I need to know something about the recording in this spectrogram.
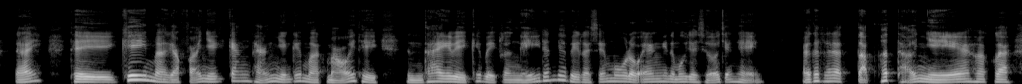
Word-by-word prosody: Đấy, 120 +9 +2 0.3
thì 115 -3 +5
khi 210 +1 +7
mà 145 -11 +2
gặp 110 -1 -2
phải - - -2
những 125 -2 0
cái 130 - -19
căng 155 -1 -2
thẳng, 115 +2 -3
những 115 -4 -1
cái 150 +5 -4
mệt 105 -7 -1
mỏi 100 +8 0
thì, 110 -7 -1 0.3
ừm, 100 -1 -2
thay 130 +3 +2
vì 115 -4 +4
cái 150 - -8
việc 110 -5 -3
là 105 - -2
nghĩ 105 +6 -2
đến 180 +4 -3
cái 205 -1 -1
việc 120 -9 -1
là 105 - -1
sẽ 125 - -5
mua 140 0 -2
đồ - - +3
ăn 125 +2 -2
hay 135 0 -5
là 120 - -2
mua 120 +1 -2
trà 115 - 0
sữa 100 0 -2
chẳng 115 +1 -4
hạn, 105 -4 -3 0.4
bạn 110 - +1
có 155 - +2
thể 140 -2 -4
là 145 - +2
tập - - +2
hít 175 +1 +3
thở - - -3
nhẹ 115 -1 +3
hoặc 120 -1 -3
là, 115 -2 +4
120 Hz, 275 wpm, -24 LUFS, 110-140 Hz, 0.4 s, khi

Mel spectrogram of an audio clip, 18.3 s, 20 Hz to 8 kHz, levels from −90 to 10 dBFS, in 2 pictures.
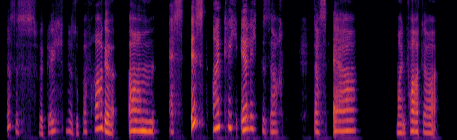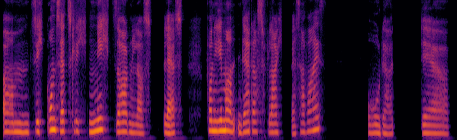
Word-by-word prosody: Das 310 -6 -12
ist 195 -2 -15
wirklich 195 +8 -11
'ne 210 -3 -13
super 170 +5 -16
Frage. 245 -5 -1 0.2
Ähm, 215 -1 +2 0.3
es 200 0 -10
ist 400 0 +2
eigentlich 290 +2 0
ehrlich 260 +3 +1
gesagt, 205 -3 -12 0.6
dass 205 -1 -8
er, 220 +1 -2 0.8
mein 180 -1 -6
Vater, 205 -4 -3 0.4
ähm, 195 -1 +1
sich 205 +2 -2
grundsätzlich 210 -2 +3
nichts 240 +4 +4
sagen 200 -1 +1
lasst 165 -2 -5 0.2
lässt 170 -1 0 0.4
von 220 0 +5
jemandem, 215 -3 +6
der 200 +2 +1
das 205 0 -5
vielleicht 185 -1 -5
besser 165 +5 -9
weiß 240 +5 -1 0.9
oder 170 -2 -5 0.6
der 165 -2 -4
205 Hz, 105 wpm, -26 LUFS, 185-220 Hz, 0.9 s, jemandem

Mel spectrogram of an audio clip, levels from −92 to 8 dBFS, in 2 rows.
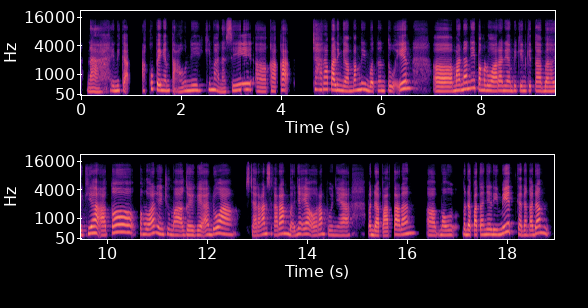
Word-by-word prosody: Nah, 180 +1 -4
ini 230 +1 -1
Kak, - - -2 0.2
aku 310 - -6
pengen 240 -5 +2
tahu 205 -3 -7
nih 240 0 0
gimana 260 -11 -1
sih, 235 +8 -2 0.3
eee, 195 -2 -4
Kakak, 210 +5 -1 0.5
cara 280 0 -2
paling 255 -2 +4
gampang 215 +4 -1
nih 280 +1 +1
buat 205 0 -2
nentuin, 225 +8 0 0.5
eee, 205 -1 +4
mana 245 +5 +3
nih 355 +1 -1
pengeluaran 230 -3 +2
yang 225 -1 -1
bikin 225 0 -3
kita 215 -1 -3
bahagia 210 +7 +1 0.2
atau 335 +9 +3
pengeluaran 250 +4 +1
yang 250 - -1
cuma 210 -4 0
gaya-gayaan 215 +1 0
doang. 260 -2 +3 0.2
Secara 190 -1 -5
kan 260 - 0
sekarang 270 +1 +1
banyak 240 +2 -2
ya 260 -1 +1
orang 230 +6 -1
punya 200 -1 -5 0.3
pendapatan, 215 +8 +1 0.2
eee, 205 -1 -1
mau 210 -1 0 0.3
pendapatannya 230 +1 +2
limit 300 +12 +2
kadang-kadang, 235 +6 0
230 Hz, 140 wpm, -24 LUFS, 210-260 Hz, 0.5 s, paling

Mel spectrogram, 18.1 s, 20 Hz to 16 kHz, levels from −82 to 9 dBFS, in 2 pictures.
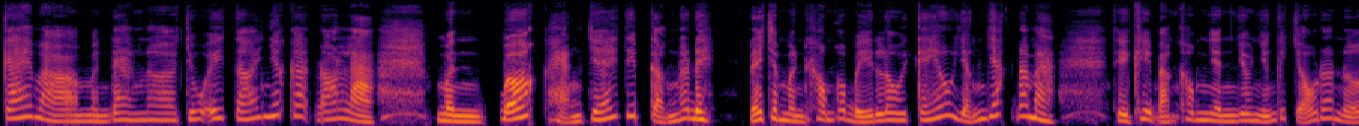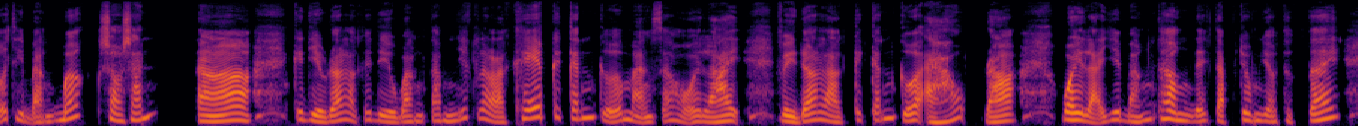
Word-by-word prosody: Cái 260 +4 +1
mà 170 -11 +1
mình 170 -1 -3
đang, 205 0 -3
ơ, 200 -1 -3
chú 225 0 -2
ý 245 +2 -1
tới 245 0 -3
nhất 320 +3 -1
á, 315 -2 -3
đó 225 +1 -2
là 185 -11 +3 0.4
mình 165 -5 +4
bớt - - +7
hạn 160 +2 -2
chế 225 +7 +2
tiếp 320 -1 -2
cận 155 +1 -1
nó 225 - 0
đi, 235 -4 +6 0.3
để - - +5
cho 250 - 0
mình 185 -7 0
không 210 +4 -3
có 245 - -3
bị 155 0 +1
lôi 200 +2 +1
kéo 250 +10 -1
dẫn 250 -4 -1
dắt 335 +4 -3
đó 315 - +1
mà. 210 -10 +3 0.4
Thì 185 - +1
khi 230 -3 0
bạn 155 -4 -2
không 210 +1 -3
nhìn 175 -4 0
vô 195 - -1
những 170 -2 -2
cái 255 - -9
chỗ - - -2
đó 255 - -3
nữa 155 - -2
thì - - -4
bạn 160 +5 -4
bớt 255 +8 +1
so 195 - 0
sánh. 200 +8 +1 0.3
Đó, 180 +3 +6 0.3
cái 225 - -3
điều 180 -7 +2
đó 175 +3 +2
là 205 - -4
cái 210 - -9
điều 165 -6 -1
quan 160 +2 -3
tâm 180 0 -5
nhất 255 +9 -6
đó 245 - -3
là 145 - +1
khép 255 - +1
cái 280 - -4
cánh 255 +3 -1
cửa - - -1
mạng 150 -9 -1
xã 155 - -7
hội 165 -4 -3
lại. 160 +4 +2 0.3
Vì 165 -4 +3
đó 180 +5 +3
là 165 -8 0
cái 205 - -8
cánh 250 +6 -3
cửa - - +2
ảo. - - +1
Đó, - - +4 0.3
quay 215 -2 +6
lại - - +1
với 220 - 0
bản 165 -1 -4
thân 225 -6 +2
để 165 +1 -2
tập - - -1
trung 205 -2 -1
vào 170 - -2
thực 160 -1 -14
tế, 225 +9 +2
200 Hz, 290 wpm, -22 LUFS, 170-240 Hz, 0.4 s, bớt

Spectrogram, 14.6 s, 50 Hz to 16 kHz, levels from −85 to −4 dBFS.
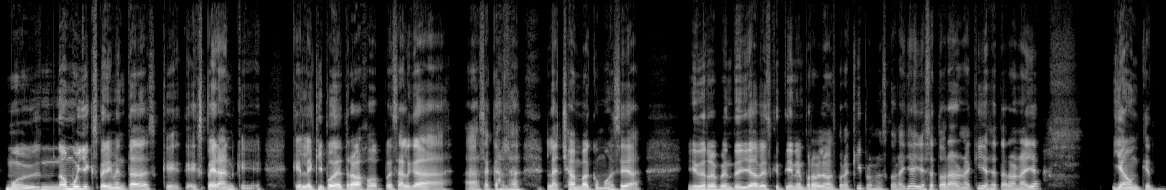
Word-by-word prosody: mu 170 -1 +1 0.3
no 165 +2 +2
muy 185 -1 +6
experimentadas, 145 0 +2
que 120 -3 -7
que - - -6
esperan 150 +3 +3
que 110 -4 -10 0.4
que 125 - -2
el 125 +1 +3
equipo 155 +4 +3
de 135 -1 +6
trabajo, 140 +6 +2
pues, 130 -1 -3
salga 130 -1 +1
a 125 0 -4
sacar 130 +1 -4
la 135 -1 -4 0.3
la 120 -3 -1
chamba 135 0 +2
como 125 -1 -4
sea. 140 +2 0 0.6
Y 140 - -3
de 135 0 +4
repente 145 +3 +1
ya 145 0 +4
ves 145 0 0
que 160 - -7
tienen 145 -2 -2
problemas 140 0 0
por 130 +1 -6
aquí, 135 +11 -7
problemas 165 -4 -10
por 135 -1 -9
allá, 200 +8 -4
ya 170 -5 -2
se 165 - -5
atoraron 145 -1 -2
aquí, 145 +11 -6
ya 200 -4 -1
se 175 - -4
atoraron 155 -2 -5
allá. 190 +6 -1 0.9
Y 145 -4 0
aunque 140 0 -2
140 Hz, 185 wpm, -20 LUFS, 135-155 Hz, 0.9 s, muy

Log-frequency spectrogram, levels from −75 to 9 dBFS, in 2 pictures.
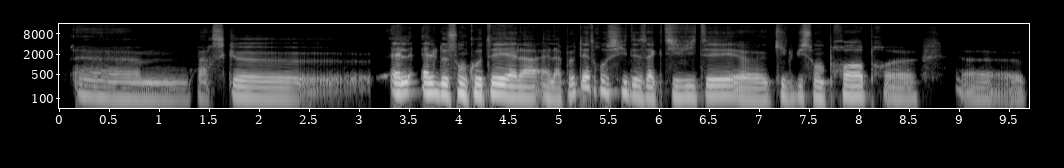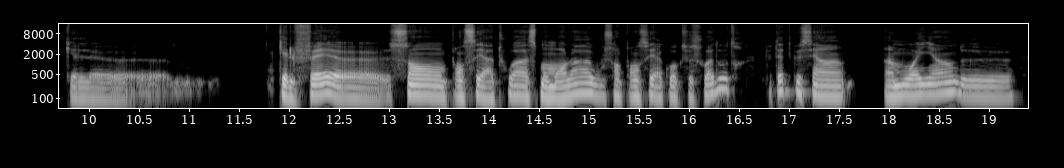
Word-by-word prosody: Hem, 95 -5 -7
parce 95 -2 -7
que, 110 - -5 0.2
elle 145 +2 +6
elle 140 -1 +7
de 130 - +6
son 135 0 +3
côté 130 +2 +6
elle 115 -2 +5
a 105 0 +1
elle 105 -4 -3
a 100 - -5
peut-être 120 -3 0
aussi 155 -1 -1
des 120 -5 -1
activités, 115 +2 0
heu, 95 -1 -1
qui 95 +5 -7
lui 105 +2 -8
sont 105 -1 -1
propres, 115 +2 0
heu, 100 -1 -6 0.4
heu, - - -11
qu'elle, 100 -2 -5
heu, 95 -1 -8 0.9
mmh, - - -30
qu'elle - - +2
fait, 130 +2 +4
heu, 105 -1 0
sans 120 -1 +3
penser 110 +3 +1
à 100 -1 -1
toi 120 +2 -2
à - - +1
ce - - -1
moment-là 120 +5 +2
ou 120 -3 -3
sans 115 +1 -4
penser 110 +3 -2
à 105 - -3
quoi 110 - -3
que - - -16
ce - - -8
soit 125 +7 -2
d'autre. 185 +2 -4 0.2
Peut-être 155 0 -4
que 150 - -2
c'est 135 -3 -1
un 115 -1 +1 0.4
un 110 -1 0
moyen 125 +4 +2
de 110 -4 -4
115 Hz, 160 wpm, -20 LUFS, 105-130 Hz, 0.9 s, elle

